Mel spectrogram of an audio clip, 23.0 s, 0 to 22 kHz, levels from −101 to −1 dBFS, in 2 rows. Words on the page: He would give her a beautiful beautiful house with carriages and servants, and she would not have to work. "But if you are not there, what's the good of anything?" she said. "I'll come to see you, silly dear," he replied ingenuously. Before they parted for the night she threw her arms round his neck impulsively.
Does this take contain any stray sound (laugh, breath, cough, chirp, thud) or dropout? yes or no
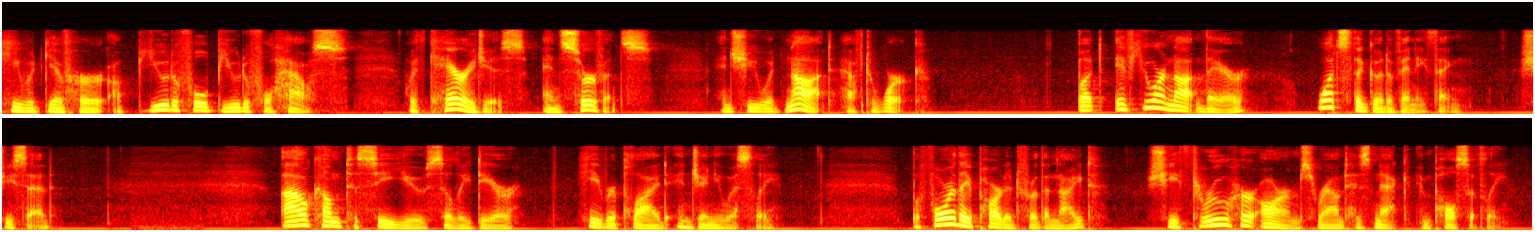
no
